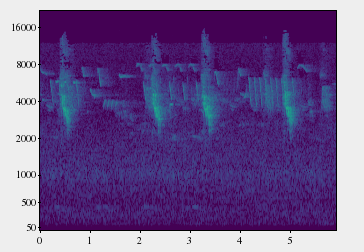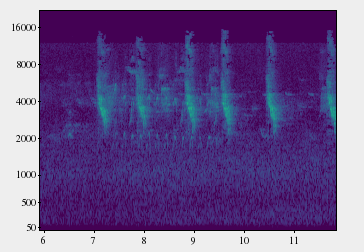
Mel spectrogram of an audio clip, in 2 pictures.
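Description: A songbird chirping repeatedly: about ten short, faint chirps that drop in pitch, roughly one a second, with a few quick trills in the first half.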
